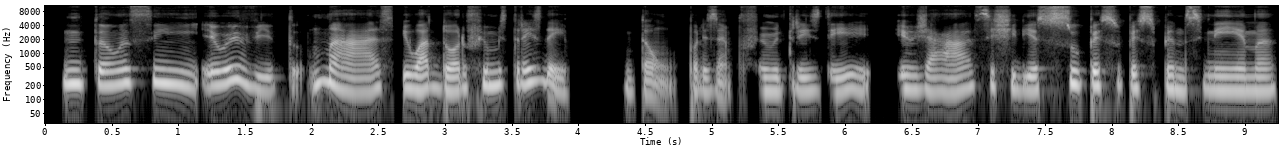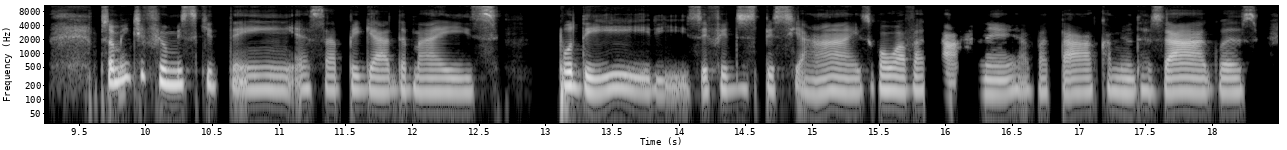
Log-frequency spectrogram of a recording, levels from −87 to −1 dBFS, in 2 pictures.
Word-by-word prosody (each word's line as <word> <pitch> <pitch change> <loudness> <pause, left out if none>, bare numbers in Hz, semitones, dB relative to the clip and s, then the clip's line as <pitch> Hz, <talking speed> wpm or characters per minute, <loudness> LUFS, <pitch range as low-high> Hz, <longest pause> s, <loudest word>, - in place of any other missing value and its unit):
Então, 220 -2 +3
assim, 230 -3 +1
eu 200 +3 +2
evito 175 - -1
mas 180 -7 +1
eu 175 -1 +3
adoro 165 -1 +2
filmes 205 +3 0
3D, 220 - 0 0.4
então, - - -5
por - - -6
exemplo 145 - -6
filme 155 -1 -3
3D 155 +1 -3 0.2
eu 170 0 0
já 150 -1 -2
assistiria 175 -4 -2
super 205 +5 +4
super 200 -3 -2
super 170 - 0
no 155 - -1
cinema, 155 0 0 0.3
principalmente 285 +8 +4
filmes 220 -6 +5
que 210 - -3
têm 165 -4 -3
essa 170 -1 -3
pegada 160 -1 -1
mais 150 -1 0 0.5
poderes, 160 -6 +2
efeitos 165 +4 -1
especiais, 155 -3 -1
igual 165 -1 +2
o - - +3
Avatar, 155 -6 -1 0.2
né, 135 +3 -2
Avatar 145 -1 -2
Caminho 150 -3 -3
das 150 -2 -5
Águas, 150 0 +3
160 Hz, 130 wpm, -24 LUFS, 150-195 Hz, 0.5 s, filmes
